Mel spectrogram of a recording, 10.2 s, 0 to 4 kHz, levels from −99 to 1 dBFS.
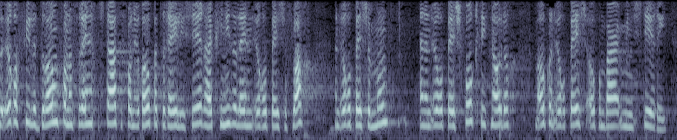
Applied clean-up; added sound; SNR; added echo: none; none; none; none.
